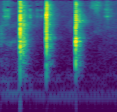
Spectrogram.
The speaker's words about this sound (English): They're applauding you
